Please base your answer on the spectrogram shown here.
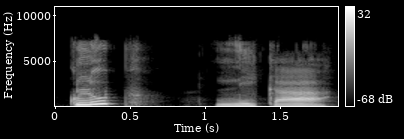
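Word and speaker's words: клубника: স্ট্রবেরিকে রাশিয়ানে বলা হয়, দেখুন, ক্লুব নিকা।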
